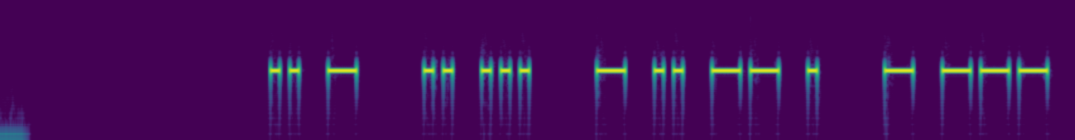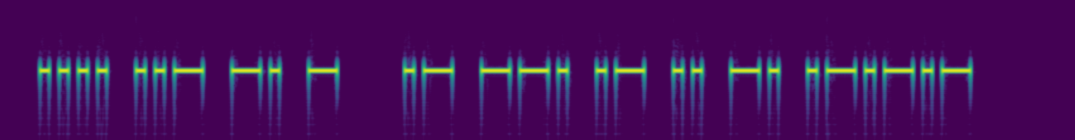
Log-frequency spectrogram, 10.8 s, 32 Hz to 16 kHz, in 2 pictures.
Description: Morse code, heard as a keyed tone, about 25 wpm, 700 Hz. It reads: IT IS TIME TO HUNT AGAIN.
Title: Sentences from Top 1600 Words 25wpm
